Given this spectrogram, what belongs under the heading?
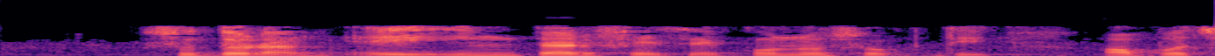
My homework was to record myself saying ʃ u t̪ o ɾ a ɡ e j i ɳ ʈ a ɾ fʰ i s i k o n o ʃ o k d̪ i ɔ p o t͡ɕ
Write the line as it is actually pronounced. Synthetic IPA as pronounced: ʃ u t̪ o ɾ a ŋ e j i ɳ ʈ a ɾ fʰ e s e k o n o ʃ o k t̪ i ɔ p o t͡ɕ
